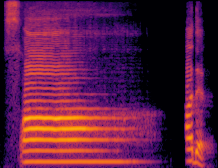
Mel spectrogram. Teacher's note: জিহ্বার আগা, সামনের নিচে দুই দাঁতের পেট ও আগের সাথে লাগাবেন, লাগিয়ে একটু মোটা আওয়াজে উচ্চারণ হবে। কেমন? মোটা আওয়াজে উচ্চারণ করতে হবে।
